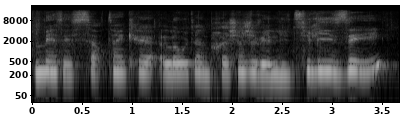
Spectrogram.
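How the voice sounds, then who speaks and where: A woman's voice: fairly high pitch, fairly even intonation, measured pace, mellow. A young woman with a Québécois French accent chatting casually in a vlog, full of fillers like "genre" and "comme". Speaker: vlogger.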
